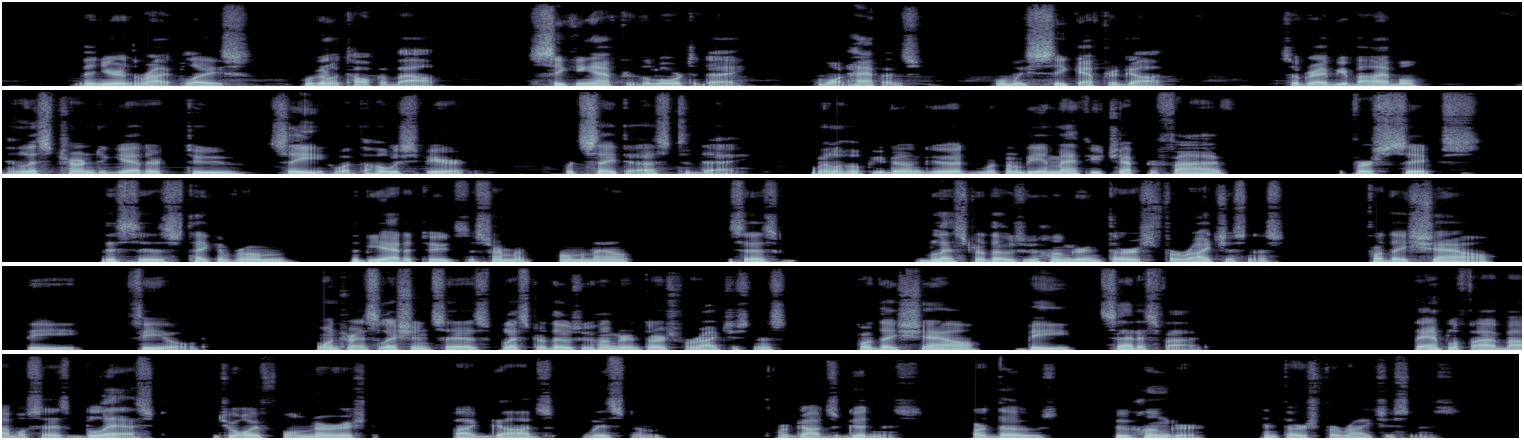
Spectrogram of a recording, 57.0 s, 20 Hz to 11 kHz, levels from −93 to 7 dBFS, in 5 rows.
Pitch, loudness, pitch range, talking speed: 85 Hz, -20 LUFS, 80-90 Hz, 130 wpm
